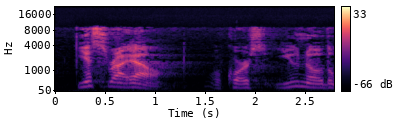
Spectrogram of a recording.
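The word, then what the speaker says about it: ישראל: going to go through is a word called yes Royale of course you know the word in English as Israel now yes Royale and Israel are the same word yes ray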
